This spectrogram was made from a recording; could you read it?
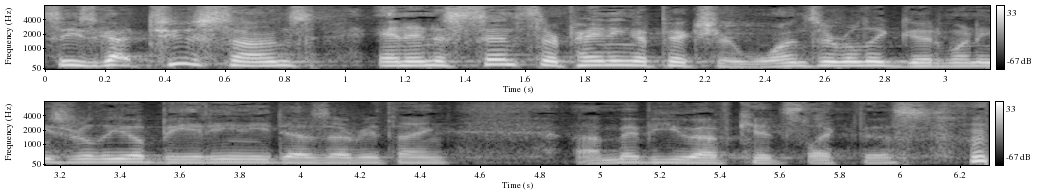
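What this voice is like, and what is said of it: Usual voice. Nothing is said of it.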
